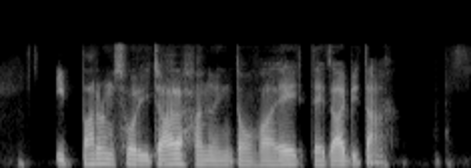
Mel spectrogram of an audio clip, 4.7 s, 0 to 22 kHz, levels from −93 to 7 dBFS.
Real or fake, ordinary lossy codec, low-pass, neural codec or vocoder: fake; MP3, 64 kbps; 7.2 kHz; codec, 16 kHz, 1.1 kbps, Voila-Tokenizer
